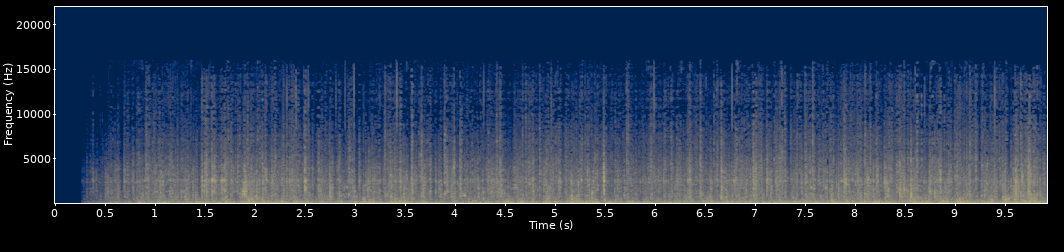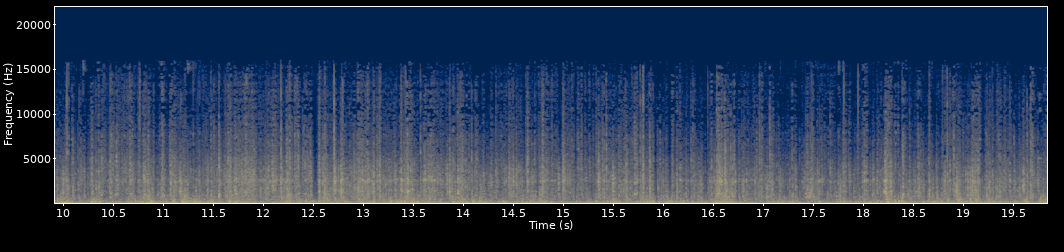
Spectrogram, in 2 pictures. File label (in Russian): kareta telega katitsya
